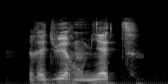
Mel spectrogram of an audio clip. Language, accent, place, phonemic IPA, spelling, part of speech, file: French, France, Lyon, /ʁe.dɥiʁ ɑ̃ mjɛt/, réduire en miettes, verb, LL-Q150 (fra)-réduire en miettes.wav
- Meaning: to shatter, to smash, to blow to smithereens, to tear to pieces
